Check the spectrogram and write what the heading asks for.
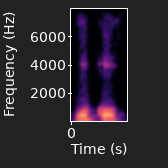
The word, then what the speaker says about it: ocó: falou que é oco como é que pronuncia mesmo é oko é com w o o co o aquele chapelzinho todo em cima do do o Ah tá ocó é pô show de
